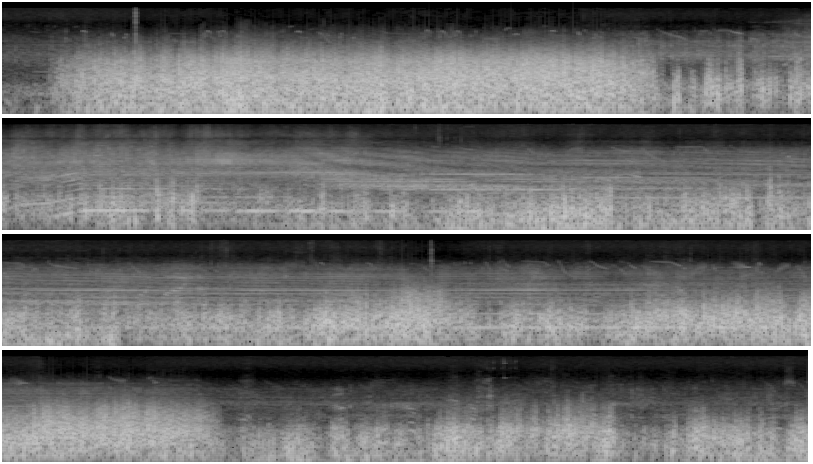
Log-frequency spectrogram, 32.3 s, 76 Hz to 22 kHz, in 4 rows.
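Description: Electric motor and propeller of a quarter-scale RC Piper J-3 Cub tow plane running at high power while towing a glider. A loud rush comes first, then a steady whine whose pitch falls in places as the model flies past.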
